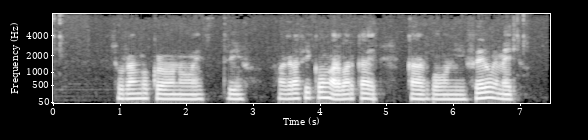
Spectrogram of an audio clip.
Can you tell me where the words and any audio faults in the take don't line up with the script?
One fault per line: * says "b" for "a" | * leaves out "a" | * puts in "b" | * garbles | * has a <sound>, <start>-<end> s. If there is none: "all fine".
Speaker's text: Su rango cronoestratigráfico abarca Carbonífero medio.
* puts in "el"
